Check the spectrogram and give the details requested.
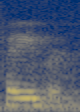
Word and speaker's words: fever: They used to pronounce it favor.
